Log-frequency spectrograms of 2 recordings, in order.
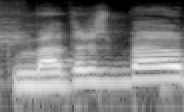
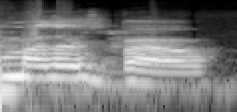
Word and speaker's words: Mothersbaugh: Mark Mothersbaugh, maybe? Mothersbaugh? That sounds like Mother's Bow. Yeah, BAUGH, I think is normally pronounced bow.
